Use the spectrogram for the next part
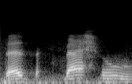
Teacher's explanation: ha di sini ha hamas, tengah halkum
